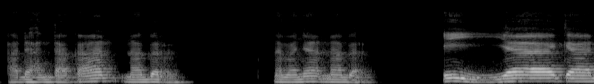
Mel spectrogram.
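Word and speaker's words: إِيَّاكَ: Iyyaka na'budu wa iyyaka nasta'in. Ya, jadi Anda pernah dengar bacanya itu iya karena nah itu nggak boleh. Pernah ya seorang imam membacanya iya karena budu wa iya karena nasta'in itu salah ya dan jali.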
